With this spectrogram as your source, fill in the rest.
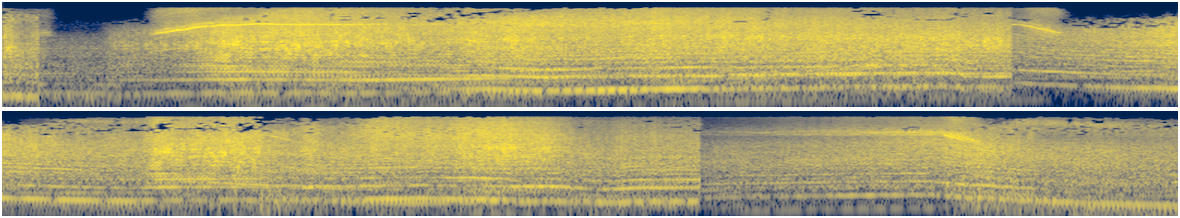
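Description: A car's tyres squeal as it slides through corners.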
